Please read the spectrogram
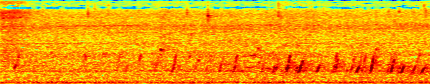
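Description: Water sloshing and gurgling in a salt-water electrolysis chlorinator tank as a hand swishes through it, with quick bubbly pops that grow busier from about a second and a half in. The electrodes are running, splitting the salt water to make chlorine. A steady low hum runs underneath.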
